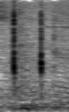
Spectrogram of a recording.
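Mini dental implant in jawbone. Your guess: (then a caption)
Solid. Two sharp, short taps on mini dental implants placed in the upper jawbone, struck to check their stability after placement. Each tap gives a brief, solid click over a low background hum, showing the implants are firmly anchored in the bone.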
